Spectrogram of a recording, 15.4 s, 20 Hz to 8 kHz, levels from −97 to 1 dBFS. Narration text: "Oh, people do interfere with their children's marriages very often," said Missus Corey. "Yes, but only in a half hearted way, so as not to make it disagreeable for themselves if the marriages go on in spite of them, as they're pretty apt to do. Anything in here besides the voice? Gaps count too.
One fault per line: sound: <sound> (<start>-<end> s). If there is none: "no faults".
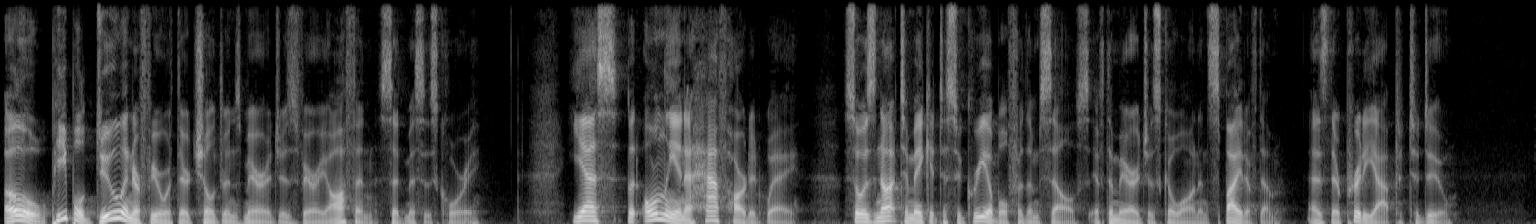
no faults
